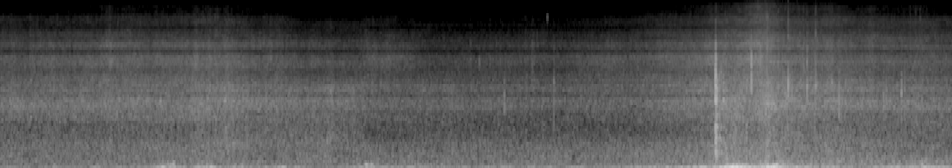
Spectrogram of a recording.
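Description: A kayak paddle splashes into the water.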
